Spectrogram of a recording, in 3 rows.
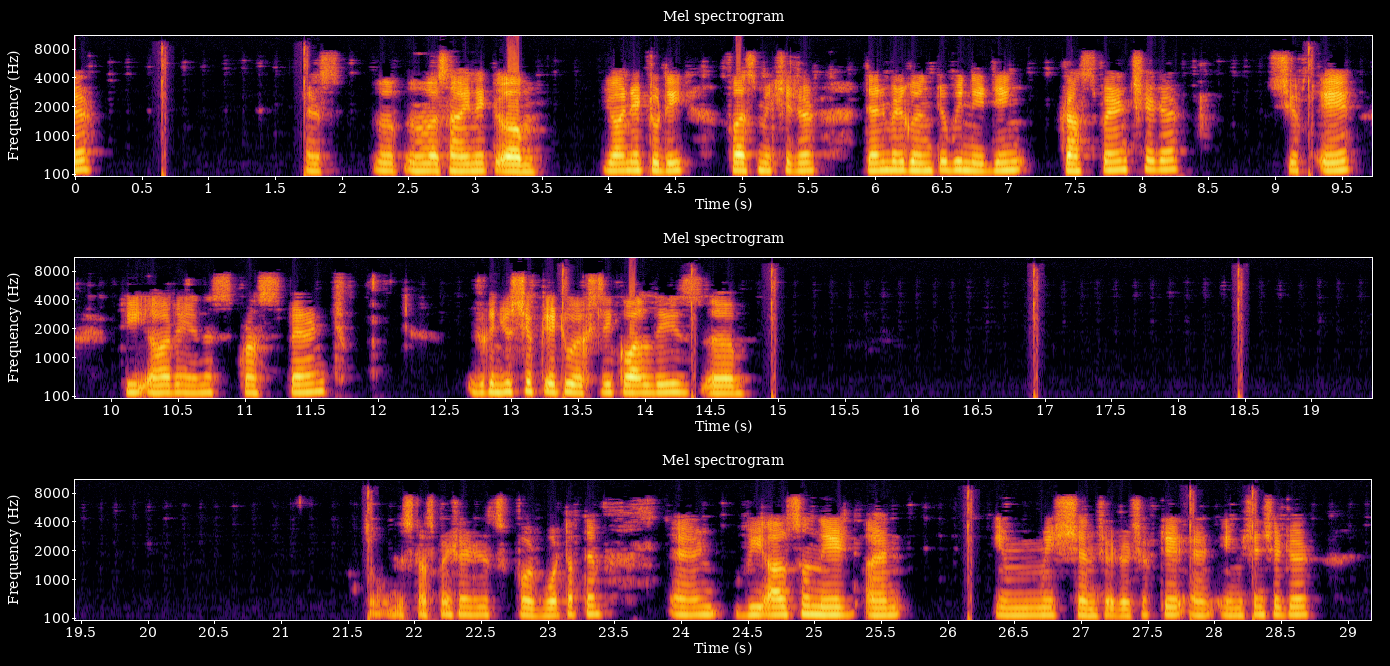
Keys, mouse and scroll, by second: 2.8 click, 14.2 click, 14.8 click, 16.8-21.3 drag, 21.3 middle click, 21.5-29.1 drag.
